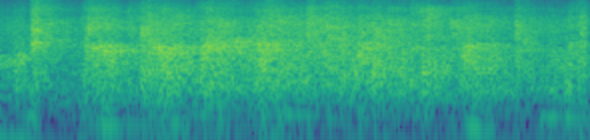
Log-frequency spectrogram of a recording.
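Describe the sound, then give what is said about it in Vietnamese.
A room of people in a class led by a teacher breaks into brisk applause, many hands clapping in a dense, loud patter that runs steadily to the end. “Tuyệt vời, đó, vỗ tay.”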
